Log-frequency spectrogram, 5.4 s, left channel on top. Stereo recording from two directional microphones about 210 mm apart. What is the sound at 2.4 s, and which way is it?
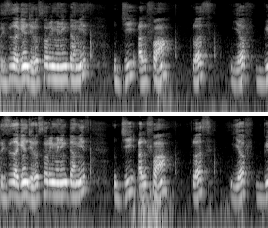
Speech, 50° right (ahead or behind).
